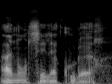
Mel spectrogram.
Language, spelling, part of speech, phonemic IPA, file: French, annoncer la couleur, verb, /a.nɔ̃.se la ku.lœʁ/, Fr-annoncer la couleur.ogg
- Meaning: to set the rhythm, to set the tone; to show one's hand, to put one's cards on the table; to be a clear indication on what's coming next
